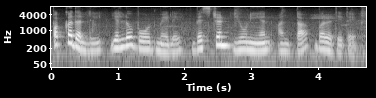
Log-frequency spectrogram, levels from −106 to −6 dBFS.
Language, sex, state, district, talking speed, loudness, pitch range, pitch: Kannada, female, Karnataka, Bangalore, 100 wpm, -20 LUFS, 155-200 Hz, 170 Hz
